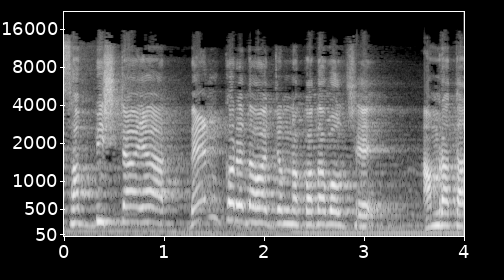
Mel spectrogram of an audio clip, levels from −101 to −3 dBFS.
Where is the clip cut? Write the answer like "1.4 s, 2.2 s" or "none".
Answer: none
